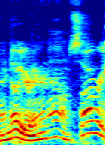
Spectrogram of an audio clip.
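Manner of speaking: soft, high, cooing pet-talk tone.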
